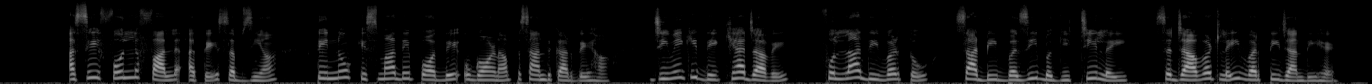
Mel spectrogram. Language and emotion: Punjabi, neutral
